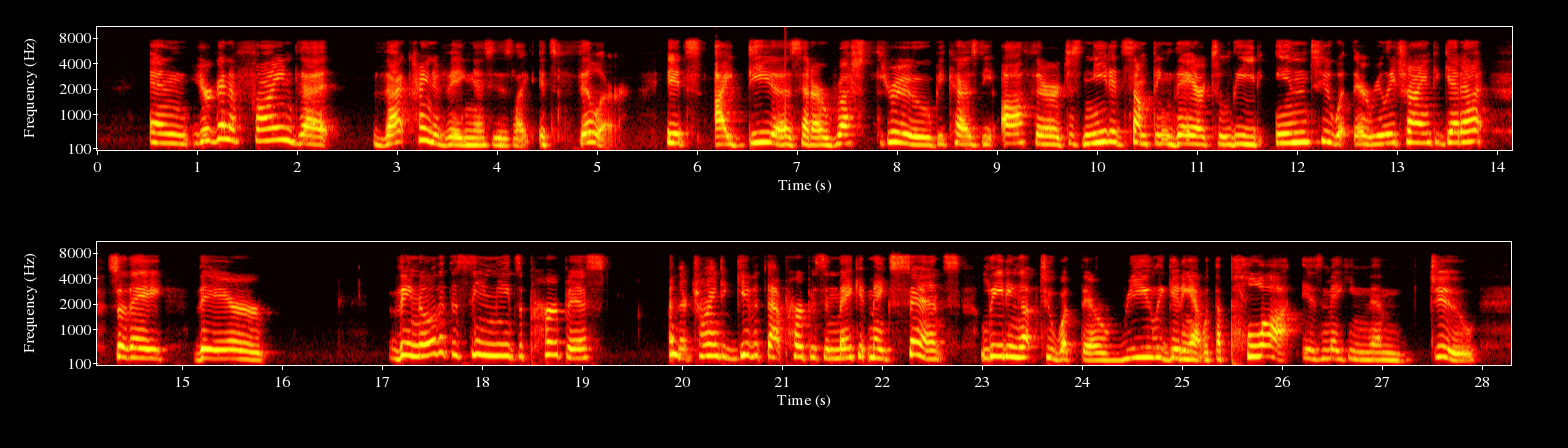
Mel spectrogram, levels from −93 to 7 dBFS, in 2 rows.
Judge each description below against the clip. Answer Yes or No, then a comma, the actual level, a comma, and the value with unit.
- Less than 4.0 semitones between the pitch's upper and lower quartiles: No, average, 4.6 semitones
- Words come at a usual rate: Yes, average, 160 wpm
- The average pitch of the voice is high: Yes, high, 245 Hz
